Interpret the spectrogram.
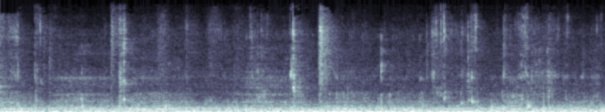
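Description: A person chewing crispy fried food, with faint irregular crunches from the crust.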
